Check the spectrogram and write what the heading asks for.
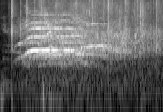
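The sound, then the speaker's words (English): An audience erupts in cheers and applause, with sustained high whoops and shouts over steady clapping. It swells quickly, then holds loud before easing slightly toward the end. “Make some noise in this place.”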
